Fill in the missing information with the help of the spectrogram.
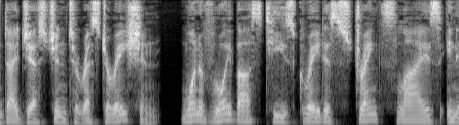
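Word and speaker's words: rooibos: Roy Boss tea, pronounced Roy Boss, may not be as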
